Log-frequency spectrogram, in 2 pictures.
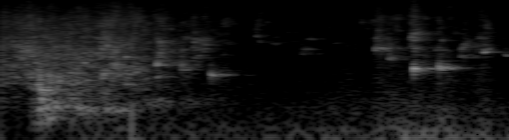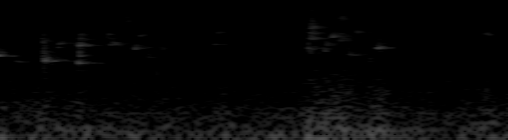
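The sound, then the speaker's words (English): Water trickles and drips as it drains from cotton and abaca paper pulp. The flow is a soft, continuous trickle with scattered small drips, faint throughout. “And this is more of a slow draining pulp because I left it in the beater over an hour. And there's some avoca in there too. If it was just straight cotton, it probably would drain a lot faster.”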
